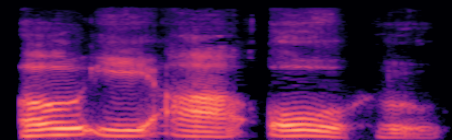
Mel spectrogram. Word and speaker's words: Oiaohu: I'm going to correct you because I think it's important that we say it right. Oiaohu. O-E-O-O, which is dark. Okay, now, let me go back a second.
